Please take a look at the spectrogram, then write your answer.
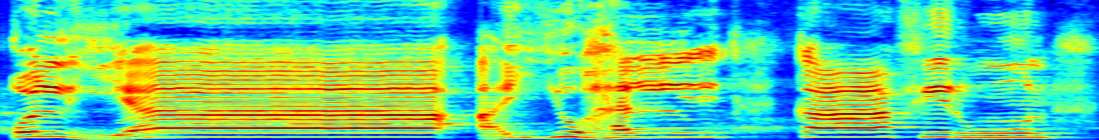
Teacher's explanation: اس کو ہم 3 سے 4 الف کی مقدار میں لمبا کر کے یعنی کھینچ کے پڑھیں گے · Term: مد منفصل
